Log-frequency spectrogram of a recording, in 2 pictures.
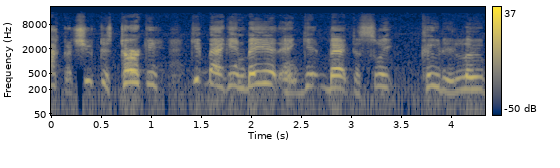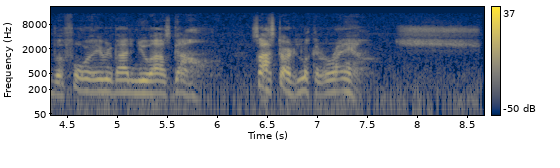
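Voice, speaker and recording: With a Tennessee accent, a man speaks at a moderate pace in a high pitch and a bright, sharp tone, with lively intonation and big swings in loudness. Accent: Southern US, Tennessee. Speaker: storyteller. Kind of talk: humorous hunting tale.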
